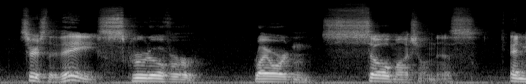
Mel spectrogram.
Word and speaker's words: Riordan: It's pronounced Riordan, not Riordan like I've been saying.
